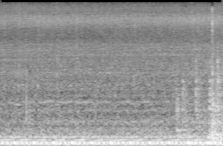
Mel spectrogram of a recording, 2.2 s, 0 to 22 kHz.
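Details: 1991 Chevy Silverado low, even idle with steady beat and no stumble or misfire. Heard while diagnosing with the OBD1 A and B terminals jumped and the MAP sensor ground wire jumpered to ground, which seemed to fix the rough running.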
